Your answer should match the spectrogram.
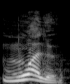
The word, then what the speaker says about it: moelleux: le il se prononce à il ne se prononcent pas et d'accord dont on dit moelleux et makinwa tour des moins de 20 ans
